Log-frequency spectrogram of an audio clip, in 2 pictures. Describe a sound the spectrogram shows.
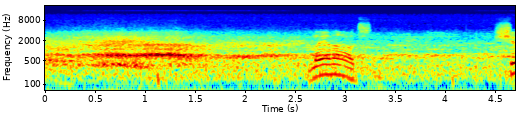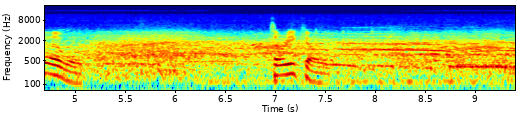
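A large crowd roars and chants in a stadium, heard from afar.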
